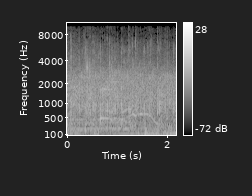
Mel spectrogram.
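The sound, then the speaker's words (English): Applause from a church audience clapping their hands: dense, even clapping from many people, fairly faint, continuing steadily for about two seconds with no clear break. “Come on, can we clap our hands for the Lord one more time?”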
